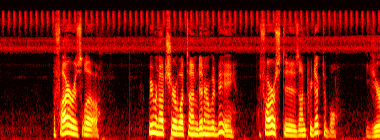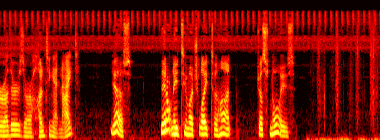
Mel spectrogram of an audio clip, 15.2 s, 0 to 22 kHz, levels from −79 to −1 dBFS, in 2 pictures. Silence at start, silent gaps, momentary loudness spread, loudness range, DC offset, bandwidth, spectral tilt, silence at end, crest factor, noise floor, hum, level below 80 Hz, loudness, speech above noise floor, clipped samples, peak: 0.05 s; none; 21 LU; 5 LU; under 0.1%; 16.5 kHz; -4.5 dB/octave; 0 s; 20 dB; -40 dBFS; none; -52 dBFS; -18 LUFS; 22 dB; under 0.1%; 0 dBFS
